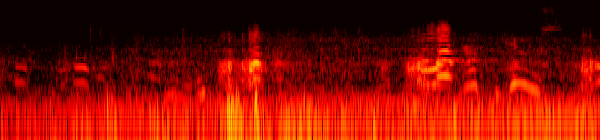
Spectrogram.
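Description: Geese honking on and off in short, pitched calls, loudest about two and a half seconds in and again just past four seconds.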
